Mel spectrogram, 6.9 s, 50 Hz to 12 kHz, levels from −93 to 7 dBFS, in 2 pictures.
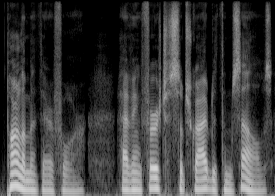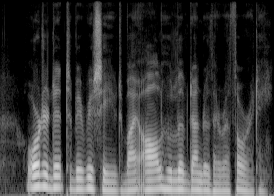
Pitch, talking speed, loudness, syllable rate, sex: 120 Hz, 175 wpm, -19 LUFS, 6.6 syllables/s, male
